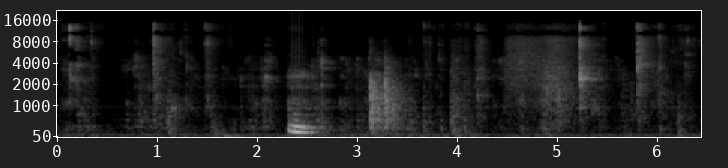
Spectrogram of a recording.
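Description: A person chewing a mouthful of food close to the microphone: wet chewing and lip-smacking clicks, with a short hummed 'mm' dropping in pitch about two and a half seconds in.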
